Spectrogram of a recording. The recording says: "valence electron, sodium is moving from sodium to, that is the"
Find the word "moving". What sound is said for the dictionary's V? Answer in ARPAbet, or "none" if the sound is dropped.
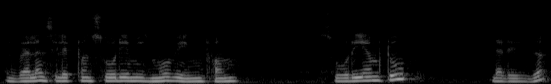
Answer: V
